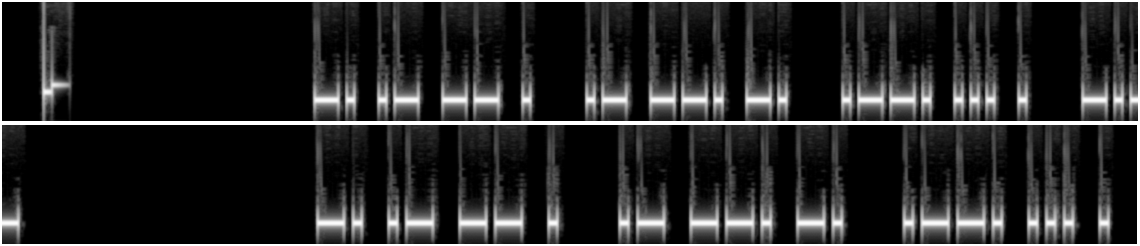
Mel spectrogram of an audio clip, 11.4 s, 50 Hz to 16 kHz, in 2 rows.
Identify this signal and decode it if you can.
Morse code, heard as a keyed tone, about 29 wpm, 700 Hz. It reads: NAME AGN PSE K NAME AGN PSE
